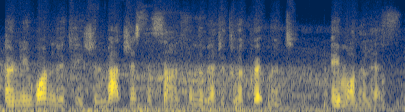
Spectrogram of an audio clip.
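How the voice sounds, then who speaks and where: An actor voicing a calm, matter-of-fact AI companion in a video game, measured and informational. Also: male voice, sits low, crowd noise, rough recording. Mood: calm, factual. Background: loud music.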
